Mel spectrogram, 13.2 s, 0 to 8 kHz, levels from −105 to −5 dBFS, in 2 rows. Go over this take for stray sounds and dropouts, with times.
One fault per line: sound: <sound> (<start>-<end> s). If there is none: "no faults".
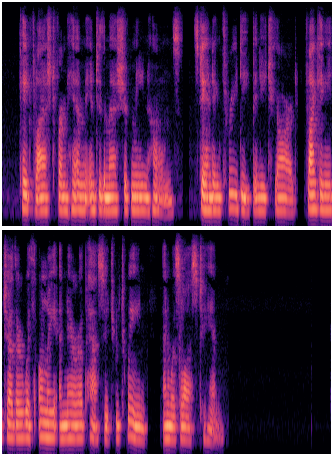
no faults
